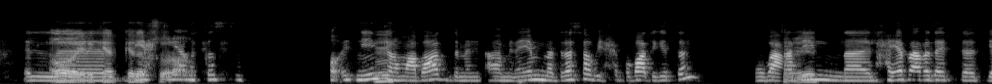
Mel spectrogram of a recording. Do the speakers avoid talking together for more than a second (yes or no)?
no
